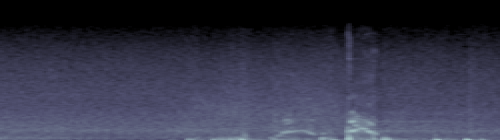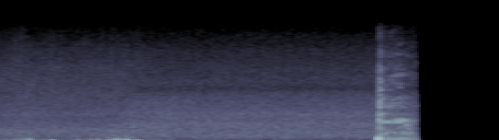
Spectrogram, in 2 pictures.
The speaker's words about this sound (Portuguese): Pelo menos eu consegui tossir tranquilo. Sabe o que foi isso? Eu não bebi água de manhã dando a aula. Minha garganta está daquele jeitinho aqui.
